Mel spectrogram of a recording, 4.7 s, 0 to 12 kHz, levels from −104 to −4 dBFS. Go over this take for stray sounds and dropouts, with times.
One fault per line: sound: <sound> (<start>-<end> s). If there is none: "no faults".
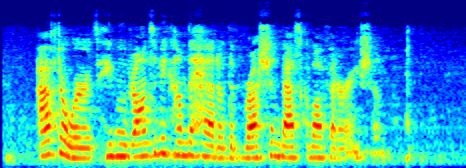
no faults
